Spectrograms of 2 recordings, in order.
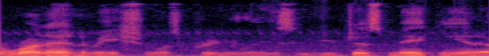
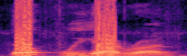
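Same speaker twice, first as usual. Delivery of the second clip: urgent; 7 semitones higher, 7 dB louder than usual. Real, not acted. Fleeing the dinosaur again.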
